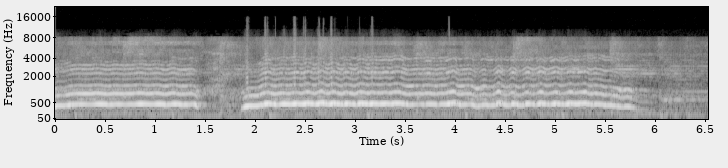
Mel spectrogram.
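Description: A man singing long held notes without words over a karaoke backing track. The first note breaks off after about a second and a half; a longer note with vibrato follows and slides down near the end.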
